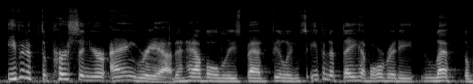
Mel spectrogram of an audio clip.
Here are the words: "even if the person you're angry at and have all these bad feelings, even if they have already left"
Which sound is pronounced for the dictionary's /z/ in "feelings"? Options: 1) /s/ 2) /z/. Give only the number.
2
